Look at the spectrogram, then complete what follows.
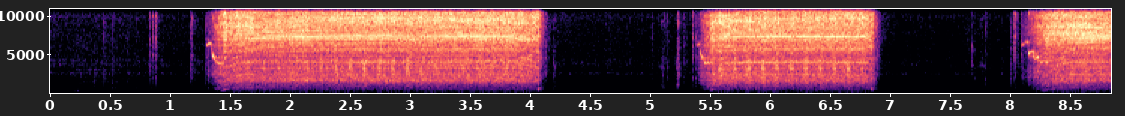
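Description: Electric drill with a twist bit drilling out the rivet of a diecast toy tractor. It runs in three bursts, the first the longest at about three seconds. Each burst starts with a rising whine as the drill spins up.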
